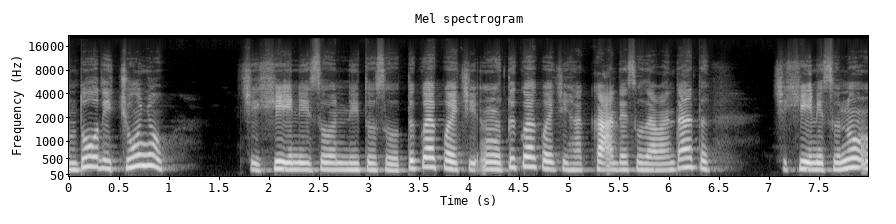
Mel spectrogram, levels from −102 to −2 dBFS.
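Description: Throughout the speech, the top end has a breathy, grainy edge. This is likely Bluetooth LC3 compression, the transform codec of LE Audio. It discards much of the upper spectrum and fills the gaps with shaped noise. The damage is plainly audible. The texture fits a rate near 48 kbps with 10 ms frames. The band still reaches about 20.2 kHz, so the harm is grain, not dullness.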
